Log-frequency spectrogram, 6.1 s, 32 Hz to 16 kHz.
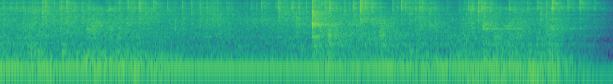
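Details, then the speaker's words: Genie ProMax 1/3 HP chain-drive garage door opener running: low steady humming drone for about five seconds then winds down; trolley chain a little loose. "can see it's not a very lot of drinks it kind of has a humming sound to it but the thing that slides chain which is a little bit loose"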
